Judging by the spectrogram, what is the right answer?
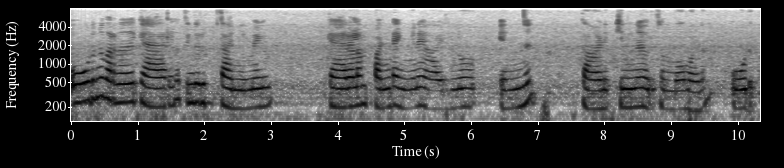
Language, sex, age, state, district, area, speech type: Malayalam, female, 18-30, Kerala, Kozhikode, rural, spontaneous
